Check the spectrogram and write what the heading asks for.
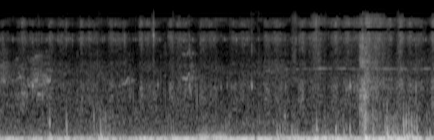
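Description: Two dogs licking and lapping whipped cream off paper plates: soft wet smacks and clicks of tongues and jaws, with a louder one near the end, over a steady low rumble.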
